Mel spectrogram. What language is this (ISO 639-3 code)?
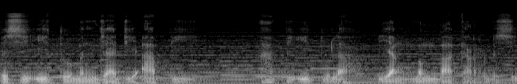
ind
